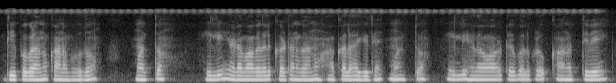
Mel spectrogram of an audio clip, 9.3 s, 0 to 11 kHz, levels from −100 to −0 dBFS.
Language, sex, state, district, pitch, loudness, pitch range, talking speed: Kannada, male, Karnataka, Dharwad, 155 Hz, -25 LUFS, 155-165 Hz, 85 wpm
